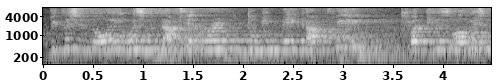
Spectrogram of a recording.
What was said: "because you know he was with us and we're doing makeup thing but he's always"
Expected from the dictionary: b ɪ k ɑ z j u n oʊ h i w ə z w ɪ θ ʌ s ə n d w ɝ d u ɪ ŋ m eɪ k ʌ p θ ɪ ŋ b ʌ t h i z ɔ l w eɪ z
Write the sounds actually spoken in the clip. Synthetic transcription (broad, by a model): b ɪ k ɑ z j u n oʊ h i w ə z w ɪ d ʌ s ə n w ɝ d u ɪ m eɪ k ʌ p f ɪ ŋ b ʌ t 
